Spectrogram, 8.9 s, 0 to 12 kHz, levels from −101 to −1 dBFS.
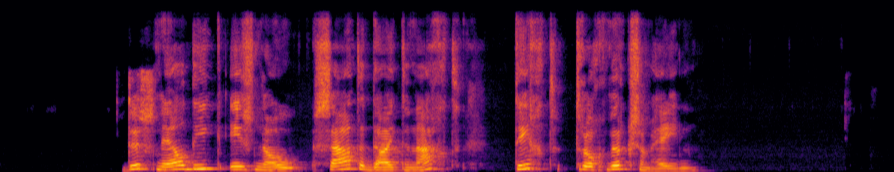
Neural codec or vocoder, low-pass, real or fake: vocoder, 44.1 kHz, 128 mel bands, Pupu-Vocoder; 10.8 kHz; fake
